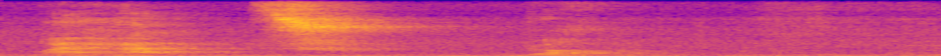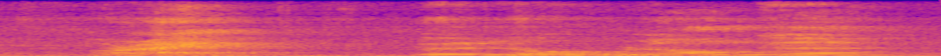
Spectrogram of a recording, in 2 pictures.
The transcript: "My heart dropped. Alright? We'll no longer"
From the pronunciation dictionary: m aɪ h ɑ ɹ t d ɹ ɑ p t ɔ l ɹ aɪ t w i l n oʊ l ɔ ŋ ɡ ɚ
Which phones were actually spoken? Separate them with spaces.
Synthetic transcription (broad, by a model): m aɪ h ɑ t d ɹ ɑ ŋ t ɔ ɹ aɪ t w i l n oʊ l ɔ ŋ ɡ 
